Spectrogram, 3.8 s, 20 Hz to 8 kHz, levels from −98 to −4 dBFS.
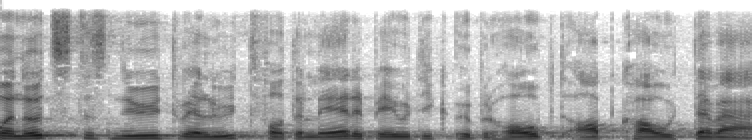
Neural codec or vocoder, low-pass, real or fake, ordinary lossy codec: none; 7.2 kHz; real; none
